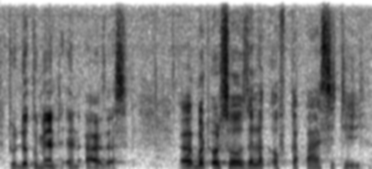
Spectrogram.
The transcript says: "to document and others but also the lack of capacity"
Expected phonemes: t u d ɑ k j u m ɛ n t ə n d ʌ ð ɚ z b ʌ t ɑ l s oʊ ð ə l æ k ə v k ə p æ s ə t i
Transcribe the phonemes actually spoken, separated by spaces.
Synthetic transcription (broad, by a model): t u d ɑ k j u m ɛ n t ə n d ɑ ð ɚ s b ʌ t ɑ l s oʊ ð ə l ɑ k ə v k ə p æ s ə t i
